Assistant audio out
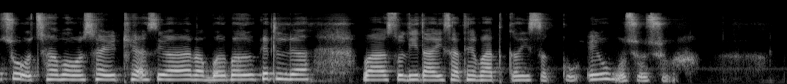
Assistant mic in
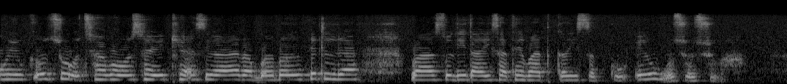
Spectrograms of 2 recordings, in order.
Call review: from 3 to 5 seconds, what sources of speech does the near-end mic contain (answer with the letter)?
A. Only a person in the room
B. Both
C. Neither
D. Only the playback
D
